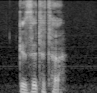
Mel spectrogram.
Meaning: 1. comparative degree of gesittet 2. inflection of gesittet: strong/mixed nominative masculine singular 3. inflection of gesittet: strong genitive/dative feminine singular
- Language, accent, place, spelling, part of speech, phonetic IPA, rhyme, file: German, Germany, Berlin, gesitteter, adjective, [ɡəˈzɪtətɐ], -ɪtətɐ, De-gesitteter.ogg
